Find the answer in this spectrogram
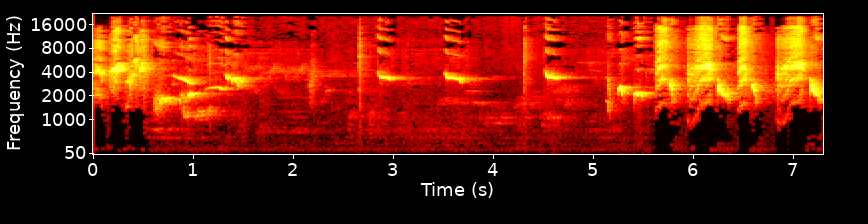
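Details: A contest-winning white-rumped shama sings at a singing contest dated 7/25/16. Bright slurred whistles and rich warbles come first. Sharp isolated notes follow after a pause, then a dense burst of high chattering phrases.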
